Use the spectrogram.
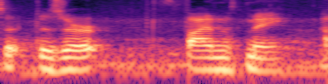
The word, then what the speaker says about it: Desert: desert island it's spelled desert but the locals pronounce it desert fine with me I like desert um and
